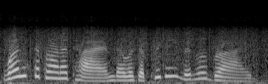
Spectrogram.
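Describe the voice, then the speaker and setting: A woman's voice: mid-range voice, big pitch swings, brisk, lightly acted. A woman playing a chatty storyteller in a 1940s radio advertisement, gushing like she is telling a bedtime story. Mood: gushing, confiding. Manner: gushing, theatrical storybook delivery. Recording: noisy old radio broadcast recording.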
